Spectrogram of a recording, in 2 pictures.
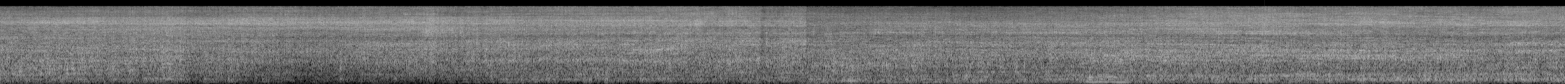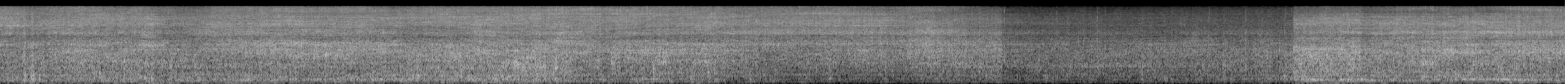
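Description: Gilbert HO-scale steam locomotive running on the track under power from its AC motor, a steady high hissing whirr of motor and wheels that drops quieter for a few seconds near the end.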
